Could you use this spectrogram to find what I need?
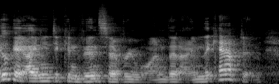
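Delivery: ordinary delivery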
